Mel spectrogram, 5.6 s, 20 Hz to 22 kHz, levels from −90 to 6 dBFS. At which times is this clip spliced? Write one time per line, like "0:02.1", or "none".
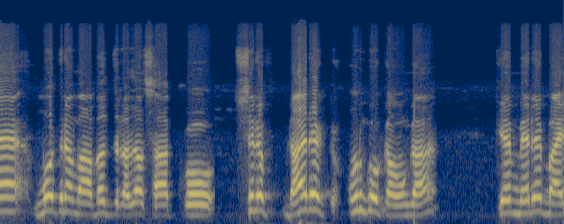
0:02.3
